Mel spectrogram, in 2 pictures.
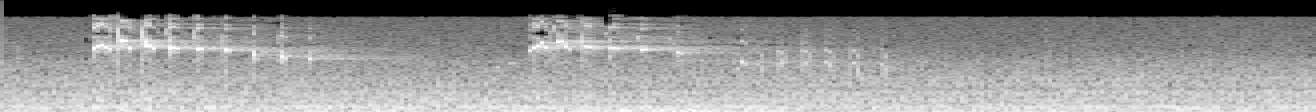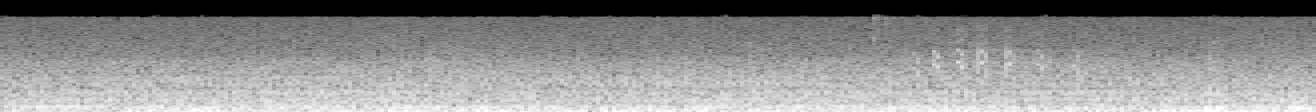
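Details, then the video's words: Bald eagle calling around its nest territory on Hornby Island; two short bursts of shrill, rapid piping notes falling in pitch near the start, a fainter chatter later, and a constant low rumble of background noise. "eagle to ulb bst and calls from gregg's"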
